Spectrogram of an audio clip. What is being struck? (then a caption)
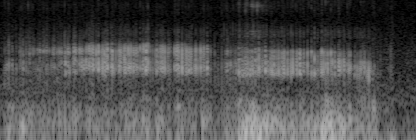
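Silicone bristle scrubber pad. Long nails scratch the bristle surface of a round blue silicone scrubber pad lying flat. Two sustained, rasping scratching passes fill the midrange, with soft, low rumbling thumps underneath, and the sound stays quiet overall.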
